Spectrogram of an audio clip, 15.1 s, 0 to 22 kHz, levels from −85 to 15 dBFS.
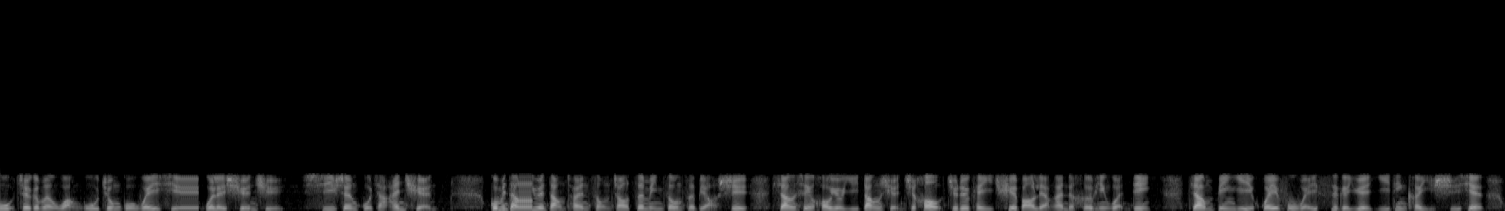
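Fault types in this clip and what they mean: Packet loss with last packet repeated: packets went missing and the receiver replayed the last good one, 160 ms at 1.82 s and 120 ms at 5.2 s. Joins miss the pitch cycle, so each gap buzzes robotically near 50 Hz, fitting 20 ms packets.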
